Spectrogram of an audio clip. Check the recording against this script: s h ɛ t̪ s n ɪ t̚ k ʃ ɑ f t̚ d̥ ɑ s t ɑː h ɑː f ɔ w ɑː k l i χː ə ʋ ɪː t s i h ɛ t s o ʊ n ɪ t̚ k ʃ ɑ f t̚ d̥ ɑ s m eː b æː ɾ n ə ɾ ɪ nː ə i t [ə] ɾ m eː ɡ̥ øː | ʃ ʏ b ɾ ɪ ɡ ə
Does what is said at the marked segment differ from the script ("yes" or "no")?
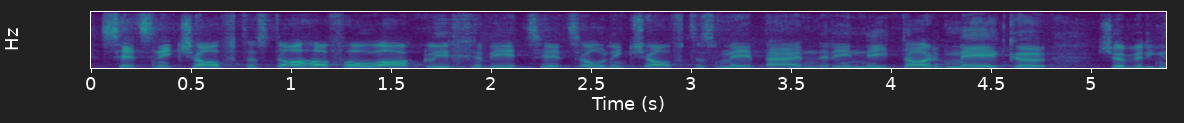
yes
